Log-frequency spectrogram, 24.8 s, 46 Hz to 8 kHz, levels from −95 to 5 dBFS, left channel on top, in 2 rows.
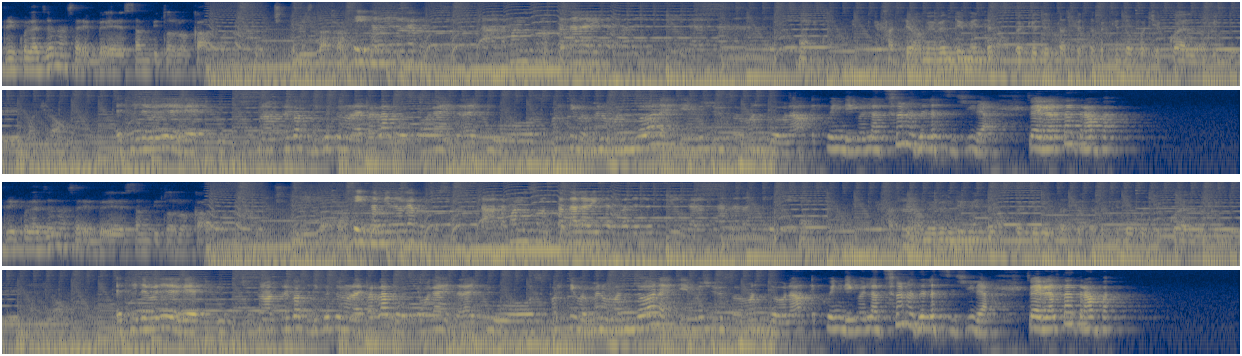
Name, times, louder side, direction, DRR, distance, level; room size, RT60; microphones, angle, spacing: voice 1, 0.0-3.5 5.4-5.7 7.9-13.4, left 3 dB, 75° left, 8 dB, 0.7 m, -36 dB
sound 1, 2.0-20.1, equal, ahead, 0.3 m, -34 dB
voice 2, 3.5-8.0 9.0-9.2 13.5-23.4, right 4 dB, 40° right, 4 dB, 0.8 m, -30 dB
7.7 x 3.6 x 3.6 m, 0.91 s
head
